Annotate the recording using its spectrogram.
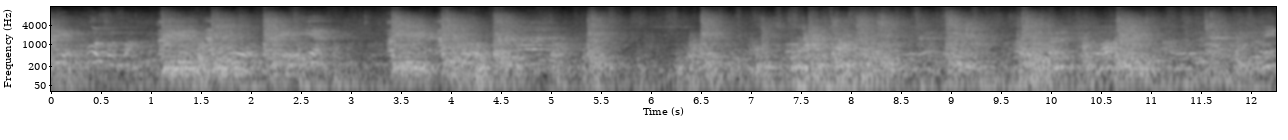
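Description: Boxing gloves striking focus mitts in quick, irregular flurries of thuds and slaps, with short pauses between combinations.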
